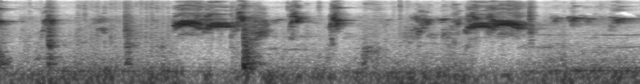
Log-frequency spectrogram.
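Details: A Javan myna, known for its loud, busy voice and ability to copy speech, gives harsh buzzy squawks and sharp clicks, with two louder rasping bursts, over a faint low hum.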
